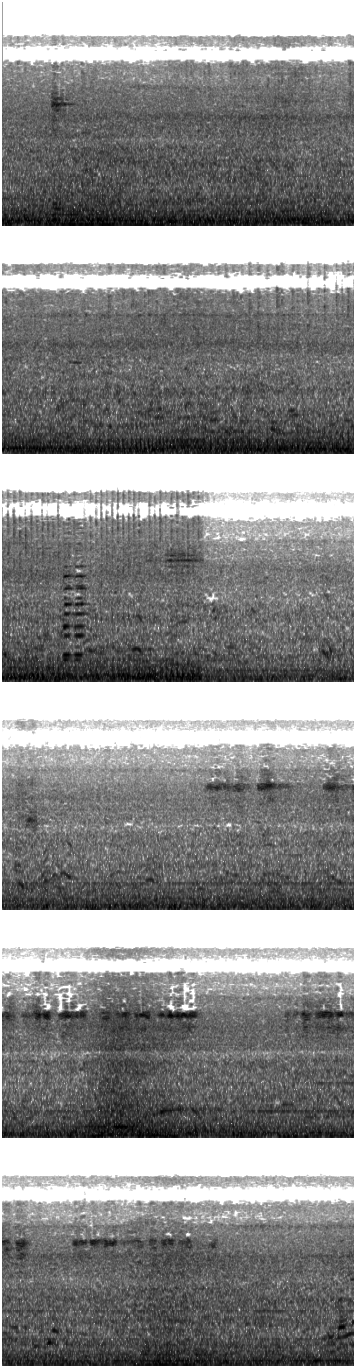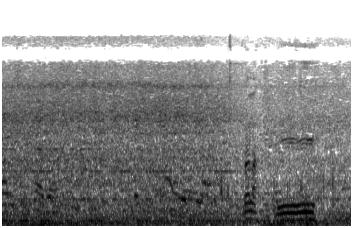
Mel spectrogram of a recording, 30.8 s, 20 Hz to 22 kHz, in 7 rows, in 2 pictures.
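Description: Armoured vehicles' engines running with a steady low rumble, a short horn toot about ten seconds in, and a run of short high-pitched beeps from about 16 to 24 seconds, with voices in the background.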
